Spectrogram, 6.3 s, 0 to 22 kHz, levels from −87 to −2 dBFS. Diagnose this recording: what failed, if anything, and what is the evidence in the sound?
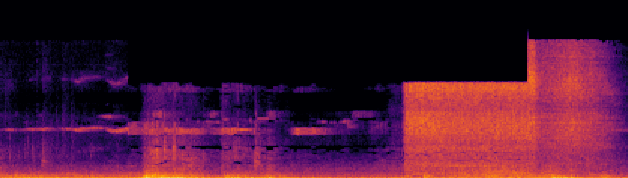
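Network slowdown dropped the adaptive stream to a lower bitrate from 1.28 to 5.28 s: everything above 11.8 kHz vanishes abruptly, codec artefacts rise, no gap.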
